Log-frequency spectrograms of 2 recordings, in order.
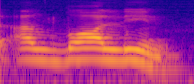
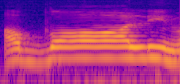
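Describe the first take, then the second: First: "الضالين" said al-ḍaallin, with an audible article L; wrong, sounded lam. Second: Slow "الضالين" as aḍ-ḍaallin, long held aa; lam assimilated. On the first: Tajwid teacher showing what not to say, "الضالين" as al-ḍaallin. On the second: Tajwid teacher showing the sun lam, "الضالين" as aḍ-ḍaallin. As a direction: drop the first L and stretch "الضالين". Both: Shown as a demonstration. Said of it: "ولا تقل الضالين".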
